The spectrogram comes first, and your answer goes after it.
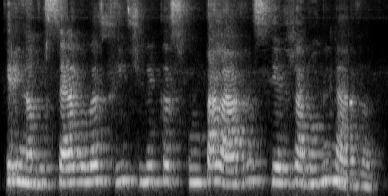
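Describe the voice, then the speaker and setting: A middle-aged woman, a music educator, talking through her work in a relaxed, explanatory way with many fillers and restarts. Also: high voice, moderate pace, reverberant, low-quality recording. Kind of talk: conversational presentation.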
